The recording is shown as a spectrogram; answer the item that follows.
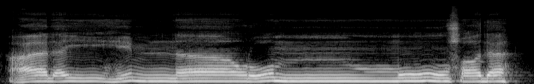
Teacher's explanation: ادغام بغنة لوقوع الميم بعد التنوين، وهو ادغام ناقص لبقاء الغنة وذهاب التنوين، ذهاب الحرف وبقاء الصفة اللي هي الغنة.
